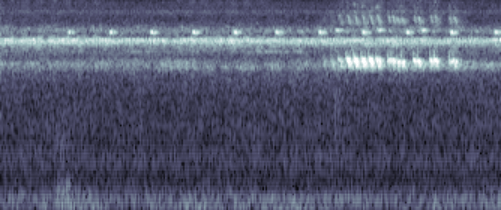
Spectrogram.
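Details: Autumn insects in a night chorus for sleep listening: continuous high-pitched ringing trills, joined near the end by a louder burst of fast pulsed chirping, with faint low background noise.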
